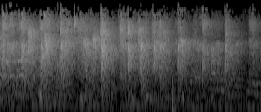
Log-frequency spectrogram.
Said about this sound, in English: And on that special note, I would like to let us clap for the Mujimbas for coming back to church.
